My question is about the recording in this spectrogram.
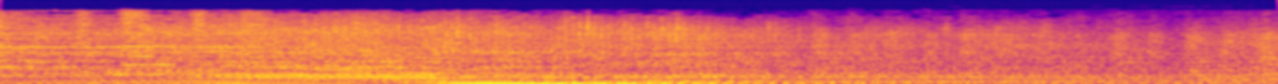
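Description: Orchestral film score mixed with the engine of a biplane seaplane taking off. The engine drone falls in pitch about two seconds in, followed by a loud low rumble.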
